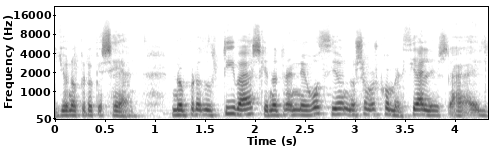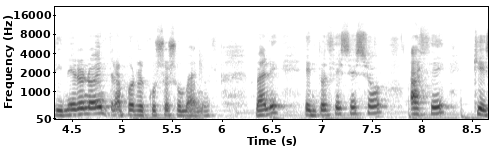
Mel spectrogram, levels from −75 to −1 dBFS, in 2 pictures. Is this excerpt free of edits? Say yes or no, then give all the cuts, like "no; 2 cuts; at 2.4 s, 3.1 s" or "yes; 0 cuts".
no; 1 cut; at 2.0 s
